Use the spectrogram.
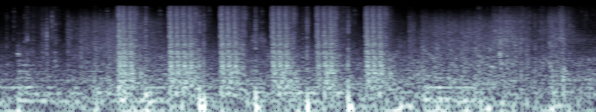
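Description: Maelstrom gun fire in Starfield: a run of loud, sharp bursts at an uneven rhythm, some spaced apart and some clustered, over steady game ambience.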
